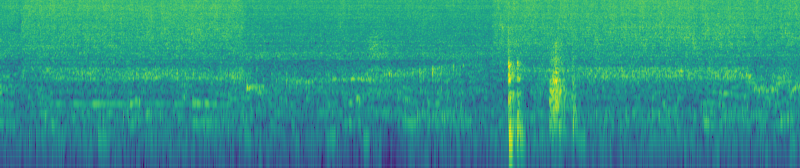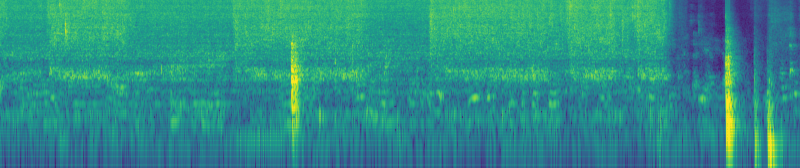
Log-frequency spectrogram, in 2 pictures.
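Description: Kitchen tap running into the sink while dishes are washed by hand under it, the flow sound shifting as things pass through the stream. A few sharp knocks of dishware come about ten, eleven and twenty-two seconds in, and the water shuts off just before the end.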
